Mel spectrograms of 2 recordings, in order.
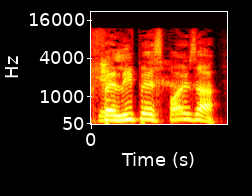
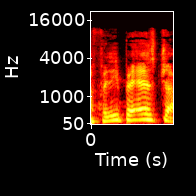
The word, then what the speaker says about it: Felipe Esparza: here man how do you say your name Felipe Esparza he was not my you're the future you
